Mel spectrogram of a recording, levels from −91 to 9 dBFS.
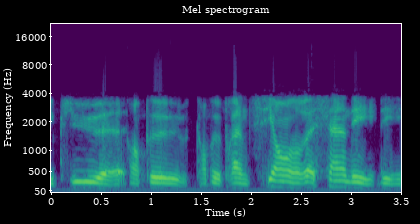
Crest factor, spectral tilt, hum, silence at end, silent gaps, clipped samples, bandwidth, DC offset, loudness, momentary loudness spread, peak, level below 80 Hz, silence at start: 14 dB; -7.5 dB/octave; none; 0 s; none; under 0.1%; 4 kHz; under 0.1%; -20 LUFS; 6 LU; -6 dBFS; -58 dBFS; 0 s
